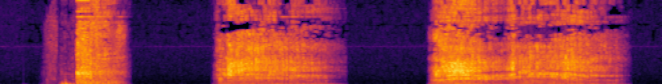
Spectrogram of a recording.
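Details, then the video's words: Leopard giving three separate harsh, breathy roars, each lasting about one to two seconds, with short silences between them. "LEOPARDO RUGINDO - SOM DO LEOPARDO - BARULHO DO LEOPARDO"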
